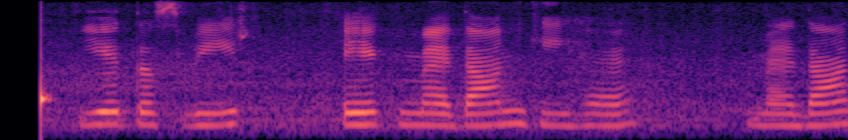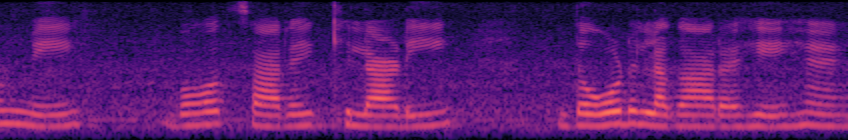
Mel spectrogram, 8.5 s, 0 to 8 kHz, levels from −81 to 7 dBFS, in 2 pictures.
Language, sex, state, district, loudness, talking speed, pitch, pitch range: Hindi, female, Haryana, Rohtak, -25 LUFS, 105 wpm, 215 Hz, 210-230 Hz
